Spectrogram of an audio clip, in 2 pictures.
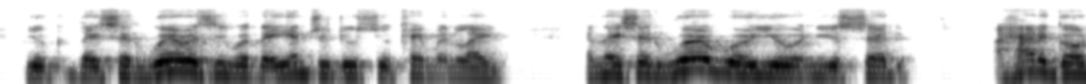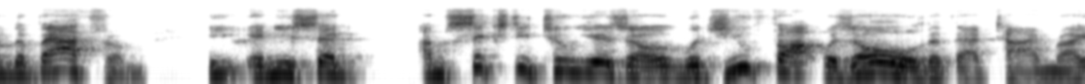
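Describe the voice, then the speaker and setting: With an American accent, a man speaks fairly quickly at a high pitch with lively intonation. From Boston area, Massachusetts (Chelsea). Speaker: children's book author. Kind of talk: casual interview chat.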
